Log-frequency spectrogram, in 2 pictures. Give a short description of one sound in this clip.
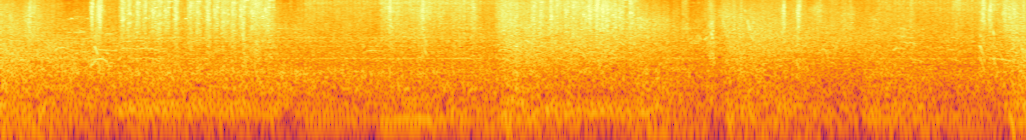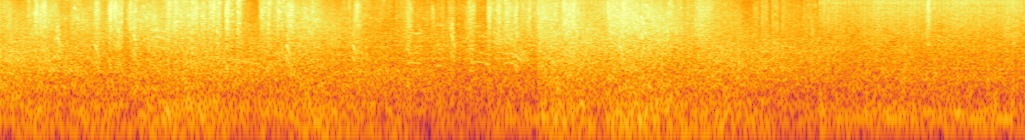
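Gunfire and explosions rumble and crack throughout a battle.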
